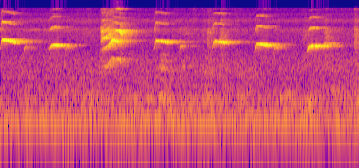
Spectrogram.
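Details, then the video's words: Eurasian tree sparrow used as a training master: thin, high chirps delivered roughly twice a second, with one harsher scratchy note early on, over a soft constant background hum. "MASTER BURUNG GEREJA"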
